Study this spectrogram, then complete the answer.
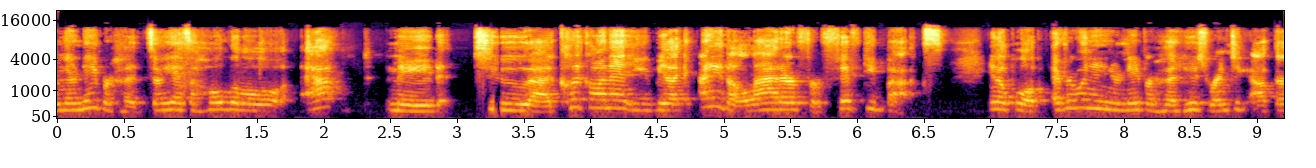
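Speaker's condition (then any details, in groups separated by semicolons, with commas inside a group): No condition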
